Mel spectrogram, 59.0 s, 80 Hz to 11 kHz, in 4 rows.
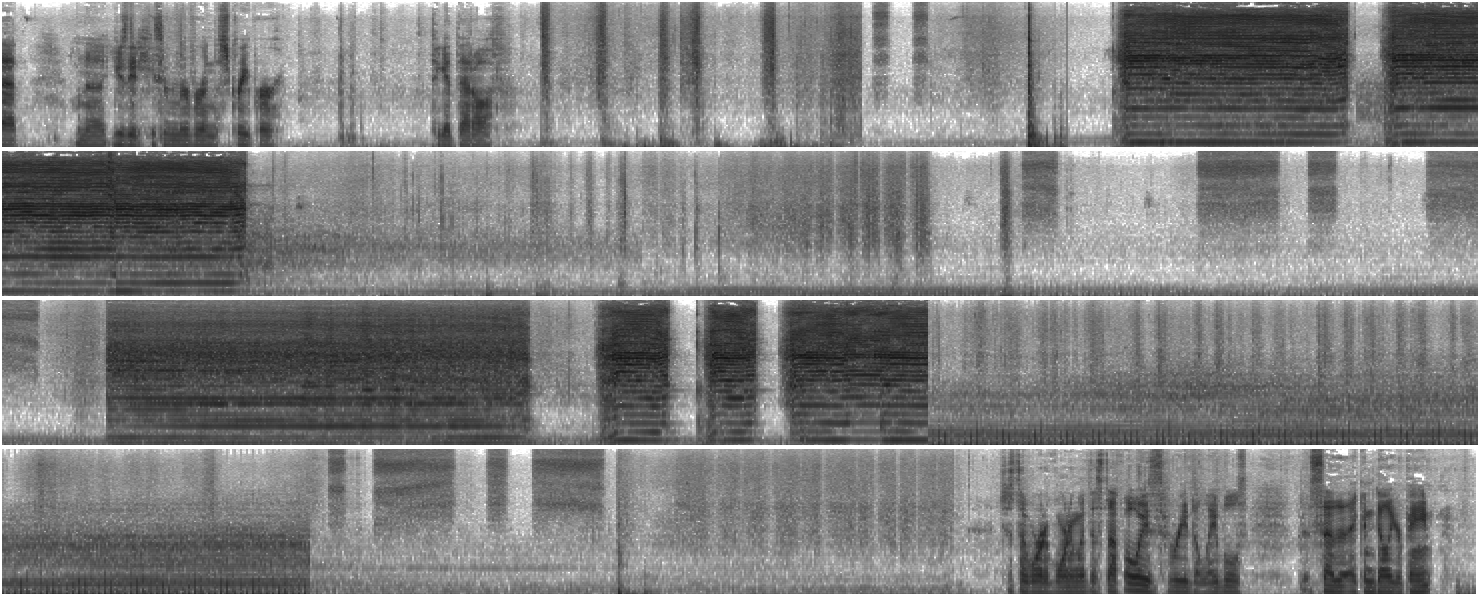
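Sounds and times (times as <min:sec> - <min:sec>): low hum: 0:09.0 - 0:55.3
oscillating multi-tool scraping: 0:11.1 - 0:17.5, 0:30.6 - 0:50.4.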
